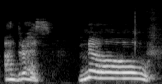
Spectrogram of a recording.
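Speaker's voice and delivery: high, loud laughing protest; embarrassed, laughing protest at a compliment; embarrassed squeal. Retold or imitated. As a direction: squeal his name, flustered. Elise embarrassed by his praise.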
